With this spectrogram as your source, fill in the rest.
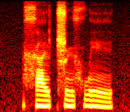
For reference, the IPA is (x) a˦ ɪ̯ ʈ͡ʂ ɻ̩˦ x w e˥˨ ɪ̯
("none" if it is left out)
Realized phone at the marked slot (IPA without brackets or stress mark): x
